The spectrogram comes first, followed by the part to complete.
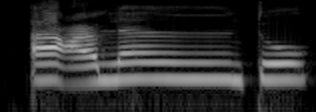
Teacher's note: تا حروف الاخفاء میں سے ہے اور اخفاء کا معنی ہے چھپا دینا، تو ہم یہ نون ساکن کو چھپاتے ہوئے لیکن غنہ کے ساتھ یہ حکم کو ادا کریں گے۔ اعلنت۔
